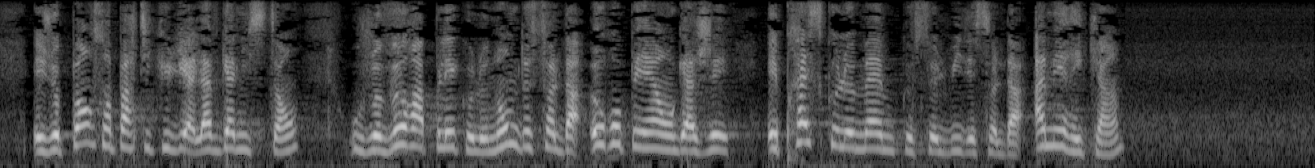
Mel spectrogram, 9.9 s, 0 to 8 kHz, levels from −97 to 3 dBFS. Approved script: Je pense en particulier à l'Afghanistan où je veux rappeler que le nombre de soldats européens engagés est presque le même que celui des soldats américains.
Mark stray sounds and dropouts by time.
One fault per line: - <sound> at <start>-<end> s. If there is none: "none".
none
